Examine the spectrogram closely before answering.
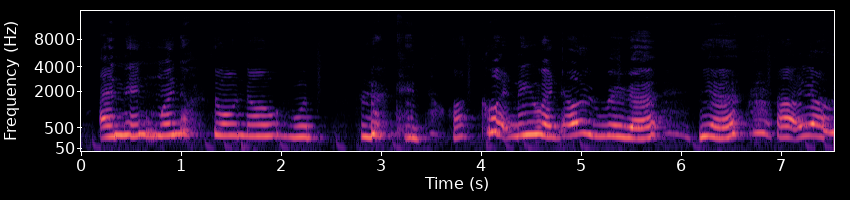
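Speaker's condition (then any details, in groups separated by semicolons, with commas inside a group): Cerebral palsy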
